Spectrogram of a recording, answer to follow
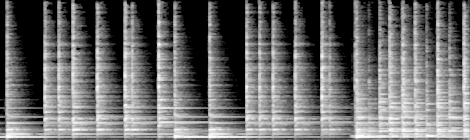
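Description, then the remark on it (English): Three people jam deep polyrhythms on cowbells: bright, ringing strikes in interlocking, uneven rhythms, the clanks overlapping into a dense metallic clatter that grows busier and louder toward the end. No one speaks. “There's this video I found online of these three guys jamming on cowbells, and it's unbelievably fascinating.”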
